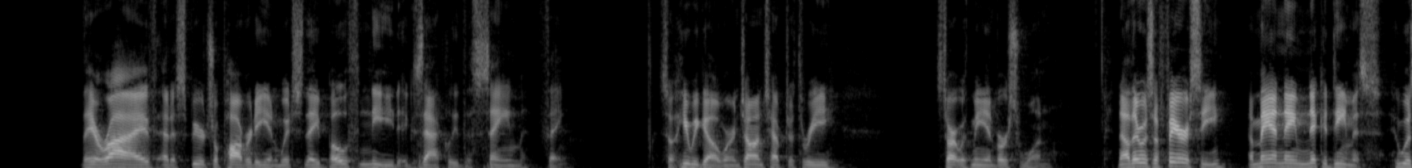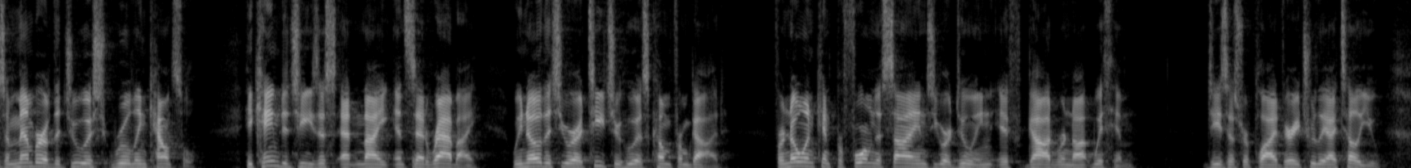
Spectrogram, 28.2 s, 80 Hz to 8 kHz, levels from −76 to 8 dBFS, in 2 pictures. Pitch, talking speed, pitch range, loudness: 145 Hz, 195 wpm, 125-160 Hz, -24 LUFS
